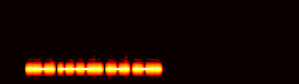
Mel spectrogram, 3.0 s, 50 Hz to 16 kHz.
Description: Morse code, heard as a keyed tone, about 42 wpm, 700 Hz. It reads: F8RL
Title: DXCC-100 Call Signs - 4 Characters - Repeated 2x - 45wpm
